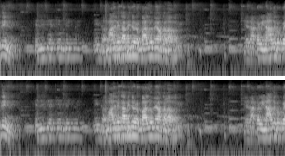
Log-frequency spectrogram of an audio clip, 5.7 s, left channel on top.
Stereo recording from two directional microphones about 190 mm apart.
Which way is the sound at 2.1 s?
15° right (ahead or behind).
